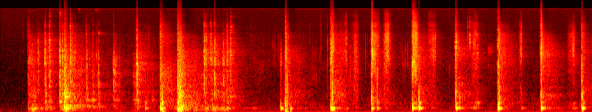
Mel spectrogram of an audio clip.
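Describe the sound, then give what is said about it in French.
Knocking on an office door: many sharp, loud wooden thuds in an uneven rhythm, some closely bunched and others spaced apart, with no voices. “l'on frappe à son bureau. Entrez!”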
